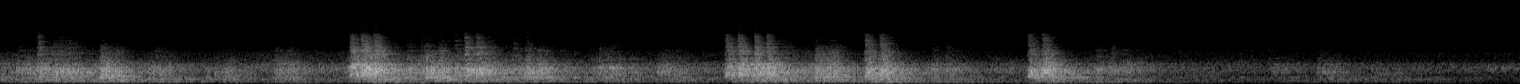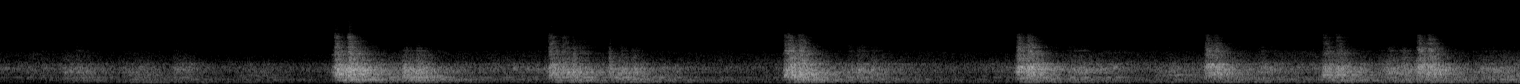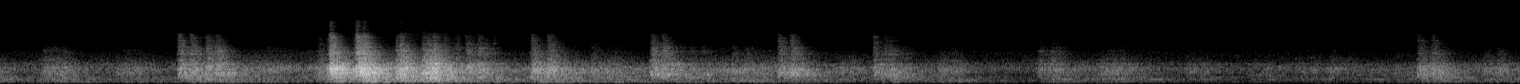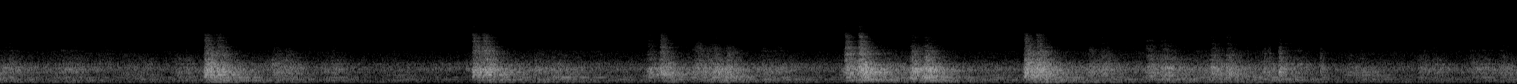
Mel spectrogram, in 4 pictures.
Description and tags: Contact mic recording of the Golden Gate Bridge in San Francisco, CA, USA from the west surface of the east leg of the north tower (Take 02). Recorded October 18, 2009 using a Sony PCM-D50 recorder with Schertler DYN-E-SET wired mic.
